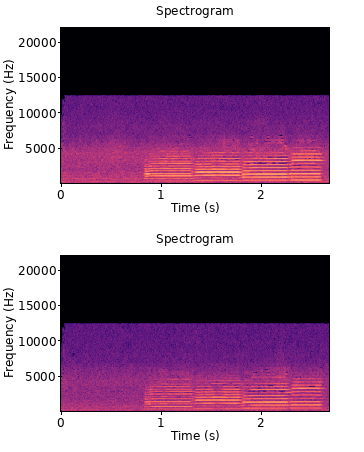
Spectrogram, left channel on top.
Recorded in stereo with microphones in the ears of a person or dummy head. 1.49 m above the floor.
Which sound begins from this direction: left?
A trumpet, at 0.8 s.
